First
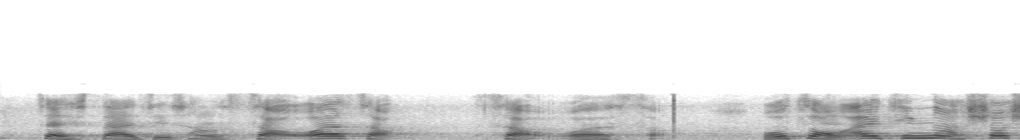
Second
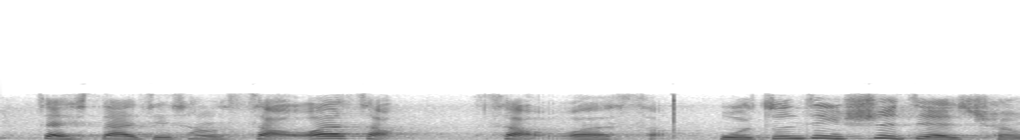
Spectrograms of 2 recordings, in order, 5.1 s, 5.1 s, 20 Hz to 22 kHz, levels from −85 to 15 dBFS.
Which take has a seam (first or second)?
second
